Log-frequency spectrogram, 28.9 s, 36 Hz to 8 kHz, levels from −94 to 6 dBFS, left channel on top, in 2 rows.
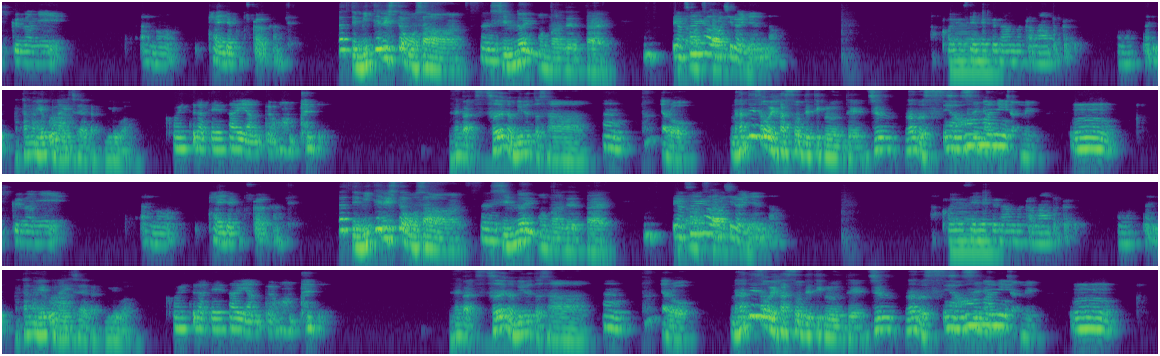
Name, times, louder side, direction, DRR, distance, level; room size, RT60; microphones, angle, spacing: voice 1, 0.1-0.7 1.7-2.1 2.6-3.5 6.0-6.2 8.0-8.1 8.4-9.7 11.8-13.3 14.0-14.5 15.0-15.3 16.6-18.3 22.0-22.2 26.2-27.1 27.8-28.3, left 1 dB, 90° left, 5 dB, 3.2 m, -24 dB
voice 2, 4.2-5.7 6.1-7.5 8.5-9.1 11.8-12.4 14.7-16.0 20.1-21.7 22.7-23.0 23.6-26.9 27.2-27.3, left 1 dB, 50° left, 1 dB, 3.5 m, -22 dB
11.0 x 9.5 x 2.4 m, 0.25 s
head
